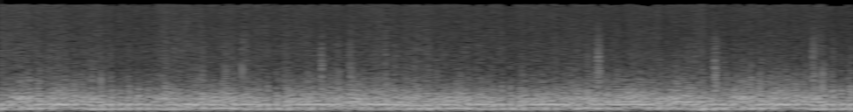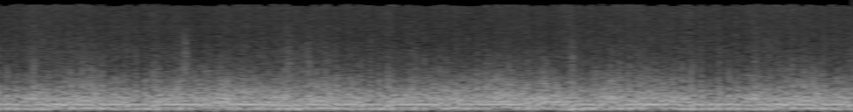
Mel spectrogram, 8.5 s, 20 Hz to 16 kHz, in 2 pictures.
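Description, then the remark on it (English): A steady, low droning roar of a squadron of Fortress bombers flying high above prisoners in fair spring weather, March 1944, with layered humming tones that hold at an even, loud level throughout and no voices. “High above them, a squadron of bombers flies by. Fortresses.”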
